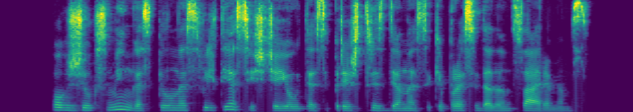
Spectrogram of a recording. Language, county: Lithuanian, Utena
